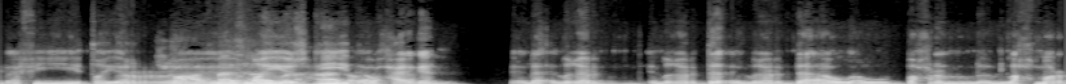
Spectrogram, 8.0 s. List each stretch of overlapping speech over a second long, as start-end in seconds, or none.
1.2-3.4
